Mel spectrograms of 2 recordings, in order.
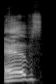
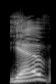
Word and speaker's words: Yves: talk about is uh ev's I believe I believe no EV I believe the S is silent I looked it up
